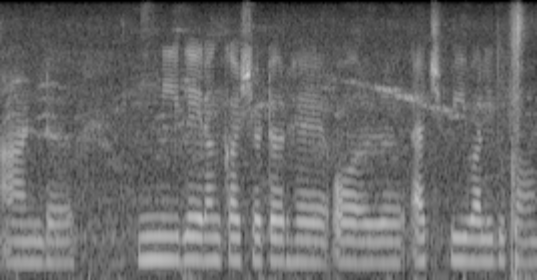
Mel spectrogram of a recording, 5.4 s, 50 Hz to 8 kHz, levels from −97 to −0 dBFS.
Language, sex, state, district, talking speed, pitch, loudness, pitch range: Hindi, female, Uttar Pradesh, Budaun, 120 wpm, 190 Hz, -28 LUFS, 180-195 Hz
